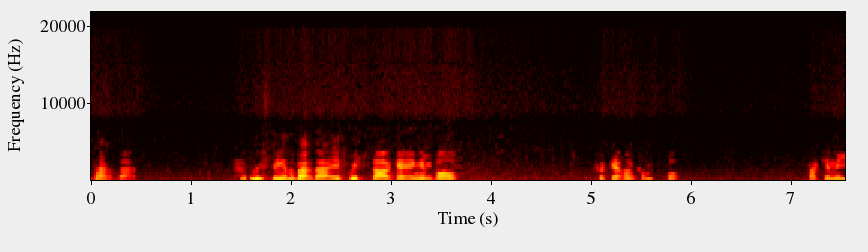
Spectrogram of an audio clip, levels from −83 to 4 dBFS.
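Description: From 2.64 s, right after "about that if we", the speech turns dull and boxy, a few decibels quieter, and a faint new background noise, with no gap at the change. The likely cause is the input switched to a poorer device. A simple bandwidth cut would not also shift the level and noise character.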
